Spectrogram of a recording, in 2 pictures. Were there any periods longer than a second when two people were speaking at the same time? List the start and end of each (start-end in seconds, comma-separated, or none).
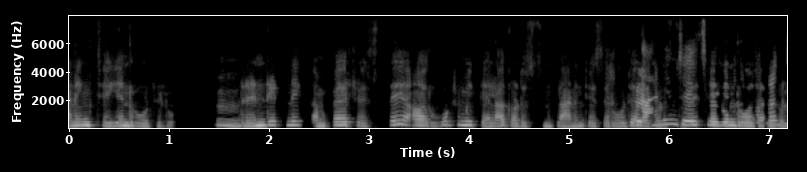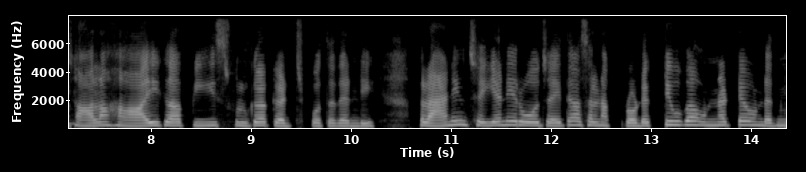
5.7-7.5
